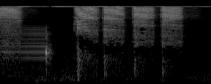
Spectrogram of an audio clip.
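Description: Aerosol Clippercide clipper spray hissing onto a hair clipper blade: a longer spray that stops about a quarter second in, then four short bursts in quick succession.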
